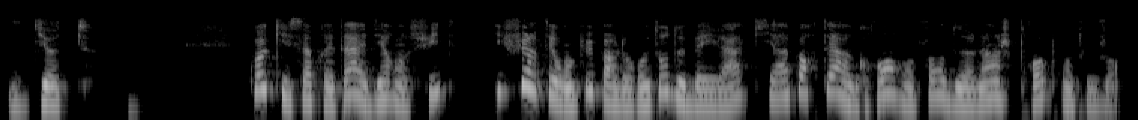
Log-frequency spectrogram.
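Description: A woman calmly narrating a fantasy audiobook. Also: fairly high pitch, fairly quick, few pauses, breathy edge, no echo, dull audio.

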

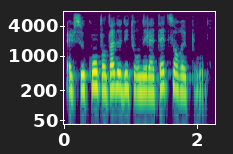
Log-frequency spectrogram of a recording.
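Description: A woman calmly narrating an audiobook in a steady reading voice, on a dull lo-fi recording. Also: medium pitch, quick pace, slightly rough, no echo.

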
